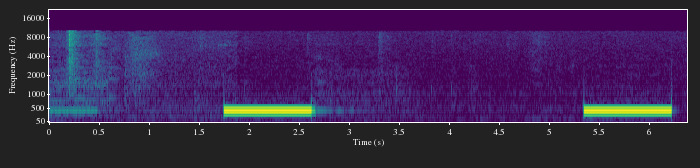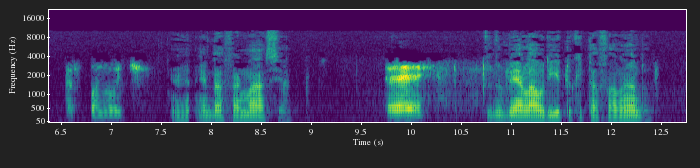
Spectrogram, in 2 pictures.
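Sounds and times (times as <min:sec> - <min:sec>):
faint noise: 0:00.0 - 0:12.7
telephone ringing tone while calling a pharmacy: 0:01.8 - 0:02.7
speech: 0:07.1 - 0:08.9, 0:09.8 - 0:10.2, 0:10.8 - 0:12.5.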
